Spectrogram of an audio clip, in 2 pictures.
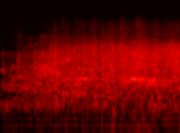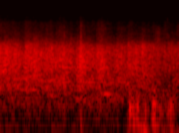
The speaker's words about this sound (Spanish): Aplausos.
